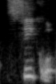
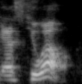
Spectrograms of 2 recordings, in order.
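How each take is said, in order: First: It is said the way insiders say it. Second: It is said the way an outsider says it. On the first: The speaker works in the field. The speaker calls it right. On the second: The speaker is new to the field. The speaker calls it wrong. "start talking about like S Q L"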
